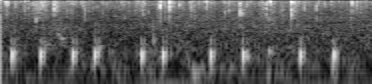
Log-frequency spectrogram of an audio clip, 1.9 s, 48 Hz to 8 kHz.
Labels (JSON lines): {"label": "biophony, pulse", "recorder": "SoundTrap 500"}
